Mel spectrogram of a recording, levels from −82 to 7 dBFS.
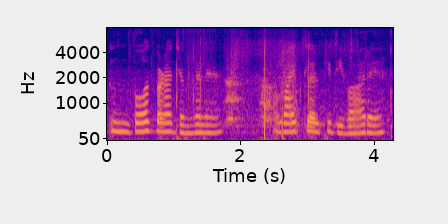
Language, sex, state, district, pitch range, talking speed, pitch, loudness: Hindi, female, Haryana, Jhajjar, 205-235 Hz, 140 wpm, 220 Hz, -20 LUFS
